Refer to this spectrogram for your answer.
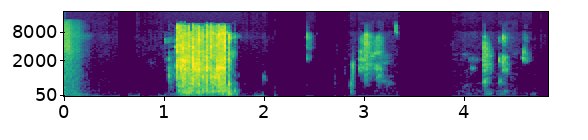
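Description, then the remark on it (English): A tarot card deck is riffled in one dense burst lasting about half a second, then a few softer scattered flicks and taps as the cards settle. No one speaks. “So I'll give it a few more shuffles.”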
